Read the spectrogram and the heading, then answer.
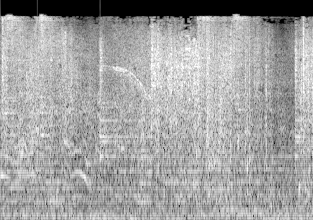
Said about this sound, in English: He slammed through part of a roof, which shatters while he's still clinging to the broom.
